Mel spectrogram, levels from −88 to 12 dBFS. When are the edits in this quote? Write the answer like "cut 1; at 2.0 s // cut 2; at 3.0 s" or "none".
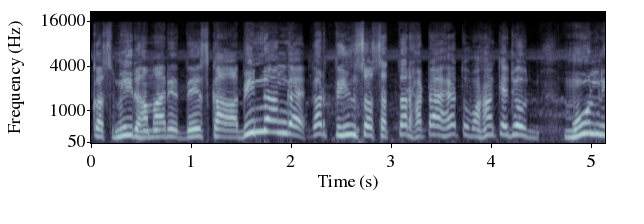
cut 1; at 2.2 s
